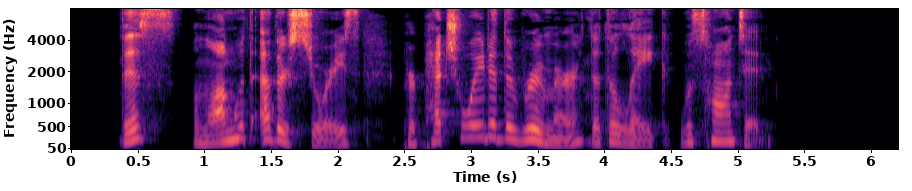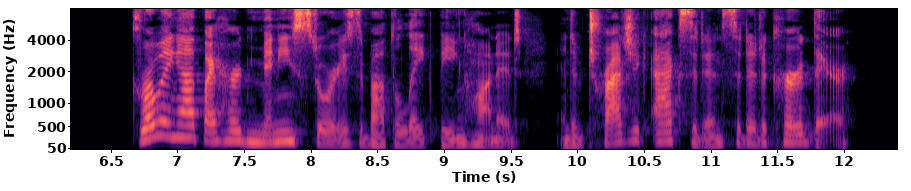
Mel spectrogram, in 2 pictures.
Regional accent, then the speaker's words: Gainesville, Georgia, United States; I grew up in Gainesville, Georgia, and lived on Lake Lanier for most of my childhood.

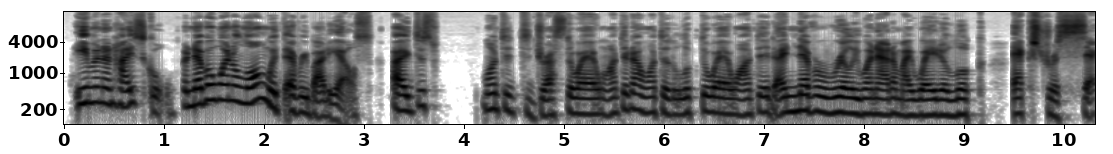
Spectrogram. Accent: Queens, New York, United States; I grew up in Rosedale, Queens. It was Italian, Irish, mostly in the neighborhood.

